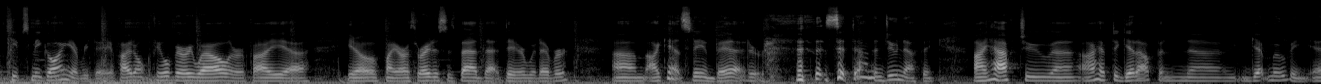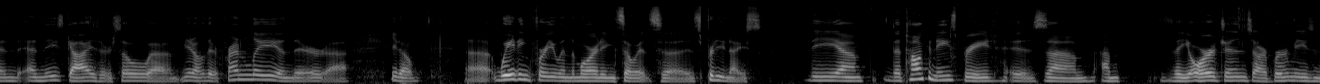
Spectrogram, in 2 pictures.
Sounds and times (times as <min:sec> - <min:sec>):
Speech: 0:00.0 - 0:26.4.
